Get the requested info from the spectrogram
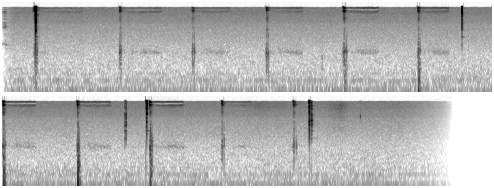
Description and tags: mySound WB Felix
felix, wispelberg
